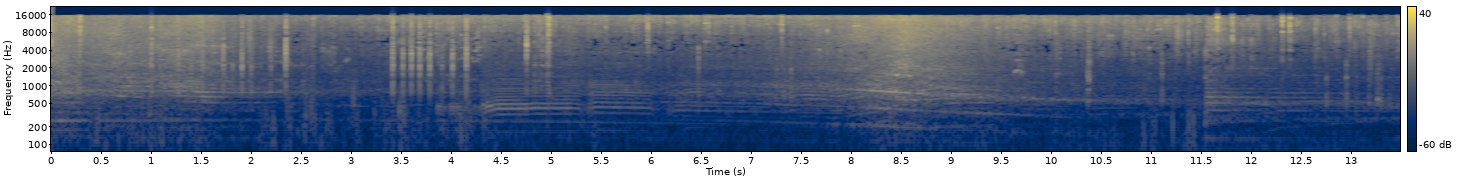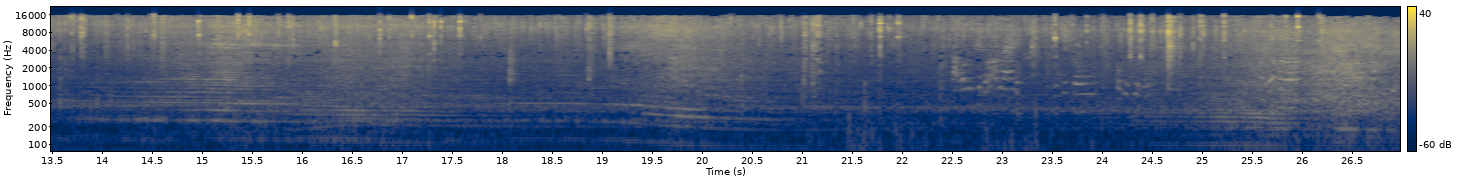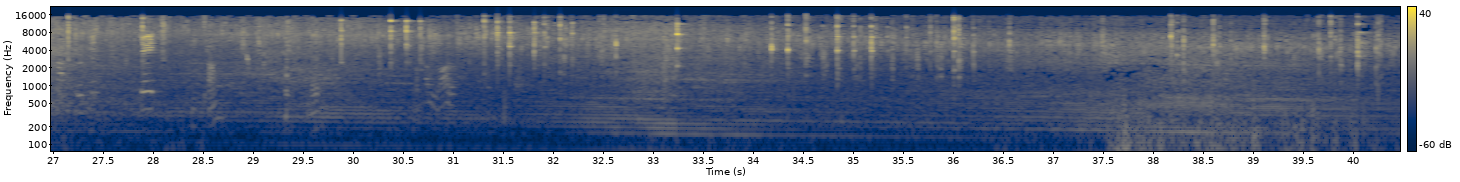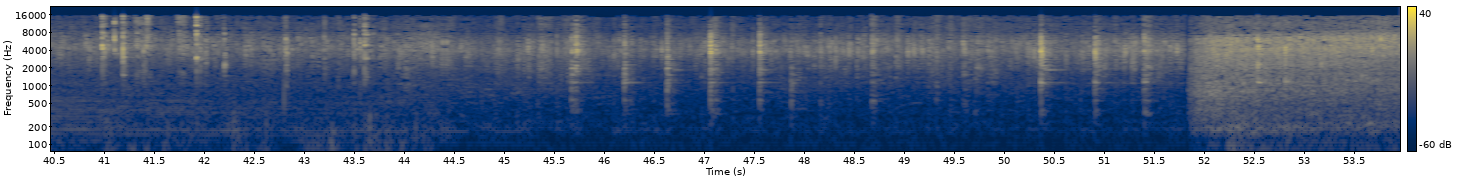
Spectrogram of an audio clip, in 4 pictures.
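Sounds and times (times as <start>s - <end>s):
passing vehicle engine hum: 0.0s - 2.5s, 3.8s - 22.5s, 23.3s - 44.6s
spoon clinking against bowl: 34.2s - 36.5s
metal spoon clicking against bowl: 34.2s - 36.6s, 38.2s - 42.9s.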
